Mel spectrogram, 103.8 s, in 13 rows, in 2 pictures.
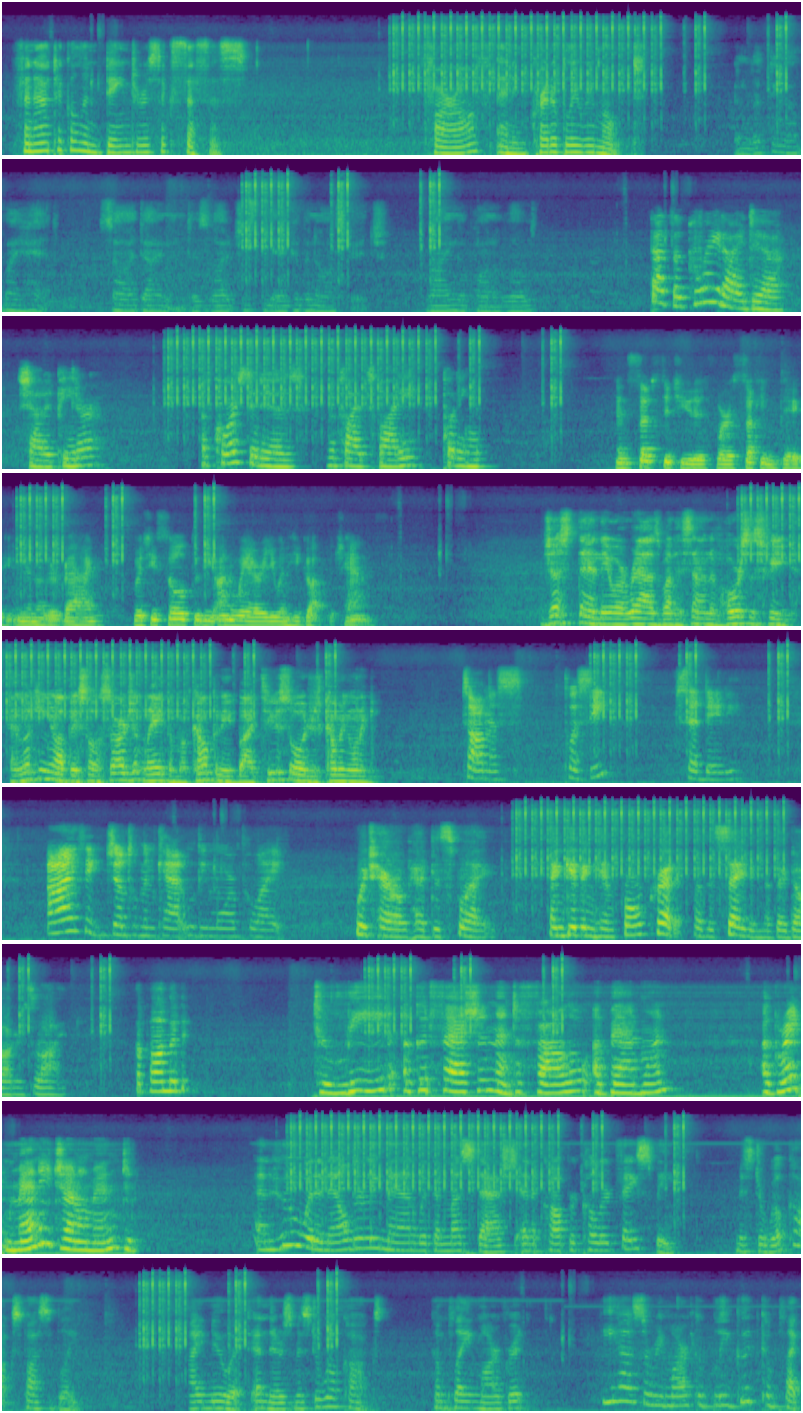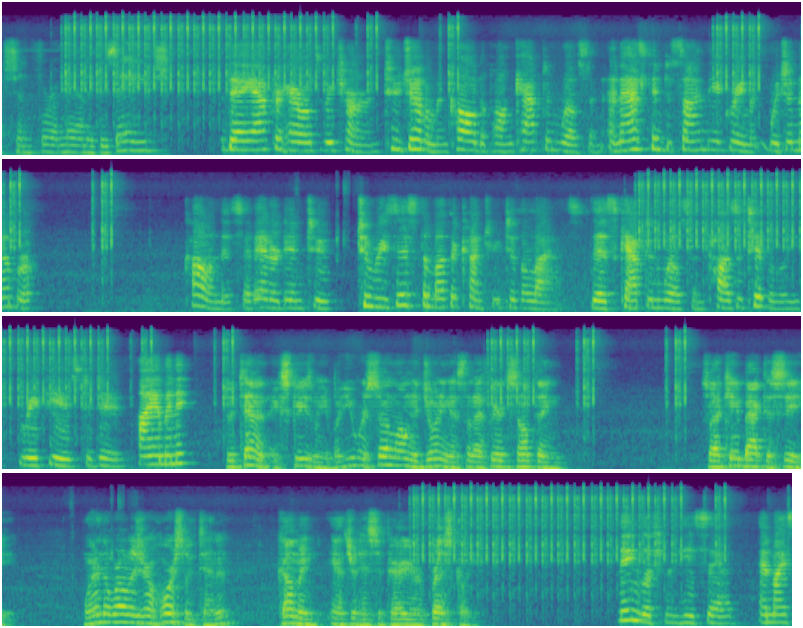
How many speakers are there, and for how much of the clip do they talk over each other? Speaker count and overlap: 9, no overlap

